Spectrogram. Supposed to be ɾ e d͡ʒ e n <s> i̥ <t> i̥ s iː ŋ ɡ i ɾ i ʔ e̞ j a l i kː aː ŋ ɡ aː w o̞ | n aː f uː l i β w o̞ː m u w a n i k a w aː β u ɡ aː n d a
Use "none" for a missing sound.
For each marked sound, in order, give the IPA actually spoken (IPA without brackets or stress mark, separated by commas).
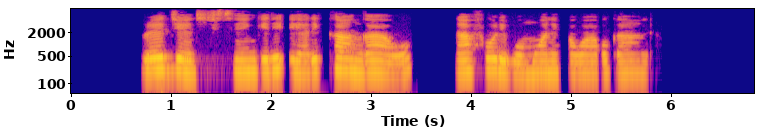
t, c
